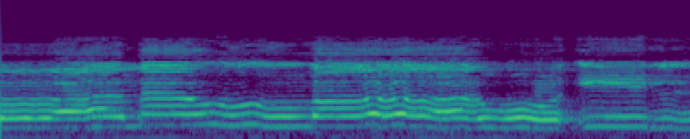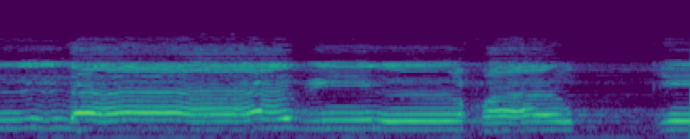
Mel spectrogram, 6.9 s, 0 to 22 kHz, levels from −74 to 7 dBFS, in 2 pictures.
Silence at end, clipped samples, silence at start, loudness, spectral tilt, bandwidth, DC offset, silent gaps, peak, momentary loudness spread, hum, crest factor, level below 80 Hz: 0 s; under 0.1%; 0 s; -22 LUFS; -1.5 dB/octave; 8.8 kHz; under 0.1%; none; -10 dBFS; 8 LU; none; 12 dB; -62 dBFS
